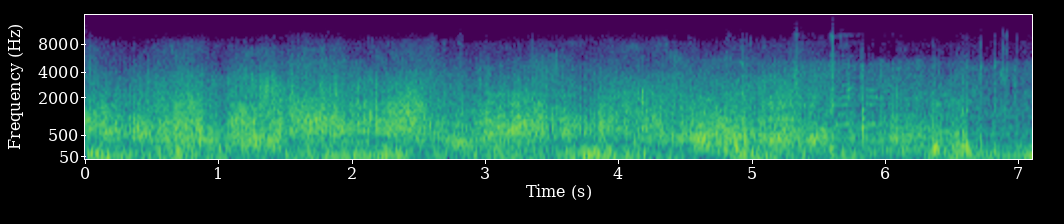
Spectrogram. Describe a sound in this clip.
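Wind rumbles against a close microphone.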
